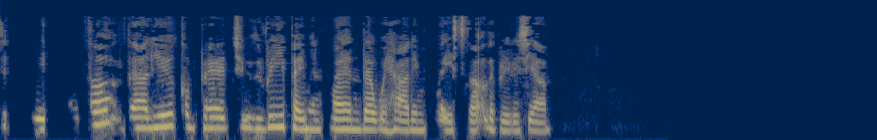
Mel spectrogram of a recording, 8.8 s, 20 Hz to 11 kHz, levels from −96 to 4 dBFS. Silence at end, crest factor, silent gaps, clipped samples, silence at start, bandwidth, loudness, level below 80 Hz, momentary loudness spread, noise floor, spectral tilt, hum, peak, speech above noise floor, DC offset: 3.3 s; 20 dB; none; under 0.1%; 0 s; 8.2 kHz; -27 LUFS; -64 dBFS; 7 LU; -84 dBFS; -5.5 dB/octave; none; -10 dBFS; 57 dB; under 0.1%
